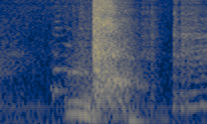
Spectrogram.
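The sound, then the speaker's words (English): A person with a cold sneezes once, loudly, bursting out with a sharp breathy hiss, followed by a brief quiet tail of background noise. “Bless you there. I've got that little cold going on.”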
